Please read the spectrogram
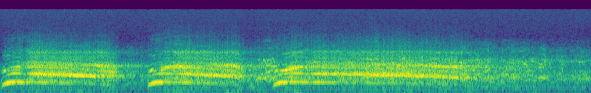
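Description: A man's voice shouting three long, drawn-out calls in a row, each jumping up and then sliding slowly down in pitch, like a bellowed military command.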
